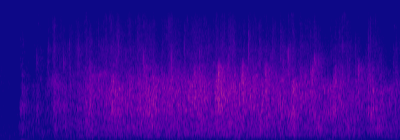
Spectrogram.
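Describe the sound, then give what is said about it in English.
A crowd breaks into sustained applause at the end of a talk, a dense wash of many hands clapping that swells quickly and holds steady at a strong level, with no voices standing out. “And your thunderous applause, too.”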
